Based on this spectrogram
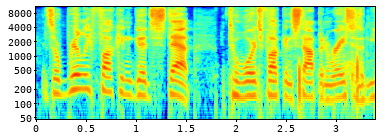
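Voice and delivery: usual speaking voice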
